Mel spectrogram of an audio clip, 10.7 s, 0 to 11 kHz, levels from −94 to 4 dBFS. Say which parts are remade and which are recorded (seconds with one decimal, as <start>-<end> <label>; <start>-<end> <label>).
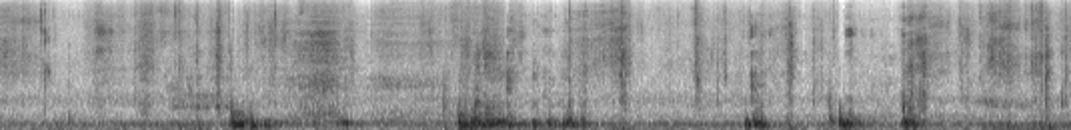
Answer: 0.0-1.0 recorded; 1.0-3.9 remade; 3.9-5.2 recorded; 5.2-5.7 remade; 5.7-10.7 recorded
